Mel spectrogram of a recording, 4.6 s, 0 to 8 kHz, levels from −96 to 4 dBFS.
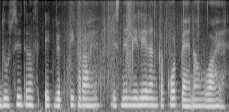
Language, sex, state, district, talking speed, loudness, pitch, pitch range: Hindi, female, Odisha, Nuapada, 185 wpm, -16 LUFS, 185 Hz, 175-190 Hz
